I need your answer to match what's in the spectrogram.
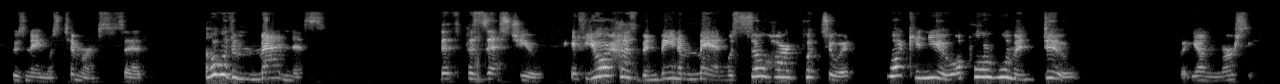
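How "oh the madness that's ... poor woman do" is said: high, loud dismayed neighbour voice; scolding neighbour. Acted. Timorous scolds Christiana for packing to leave, high and loud. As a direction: cry out at her folly, pitched high.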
